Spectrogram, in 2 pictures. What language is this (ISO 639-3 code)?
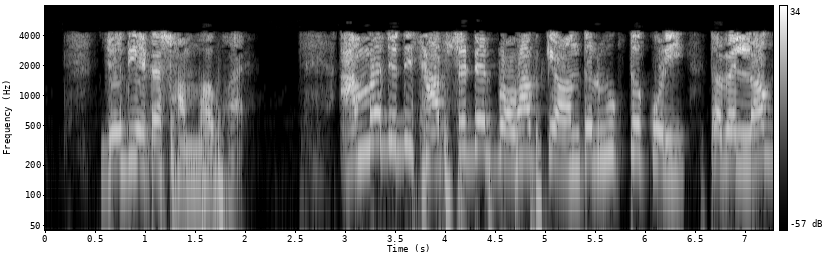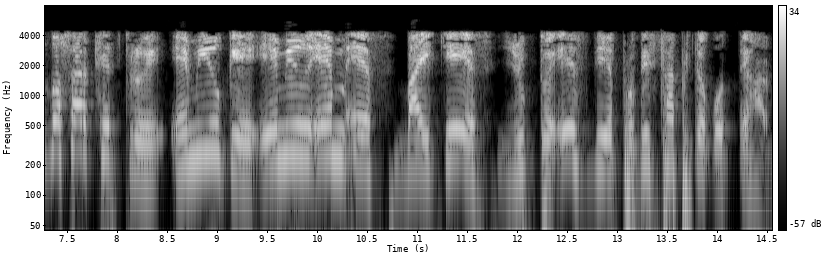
ben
